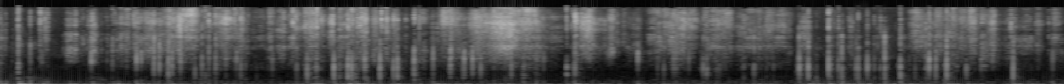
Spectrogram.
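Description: Long nails on both hands rapidly tap and scratch a small, solid pink block of dried light clay resting on a table. The result is a dense stream of quick, dry clicks and scratchy rustles over a steady low rumble.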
